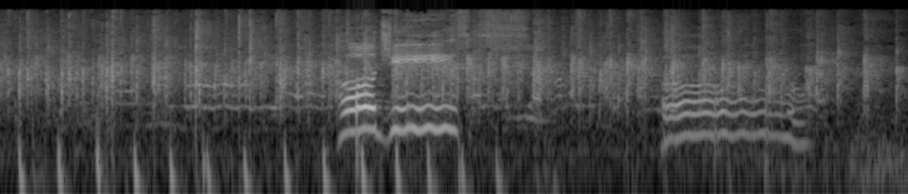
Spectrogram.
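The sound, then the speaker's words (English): A crowd claps hands steadily throughout in praise to the Lord during a worship song, a dense patter of many palms, while a voice calls out loudly over it a couple of times. “All over this house, can we clap our hands to the Lord?”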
